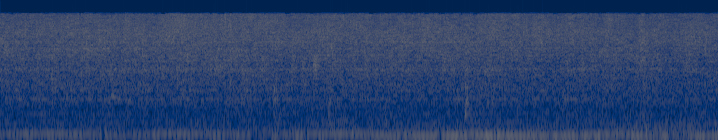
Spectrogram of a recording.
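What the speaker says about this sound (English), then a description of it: "Now, I'm only cooking one steak for my husband and I." Steak frying in a pan gives a steady, close sizzle over the whole stretch, with a low hum beneath and a few faint clicks, and no one speaks.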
